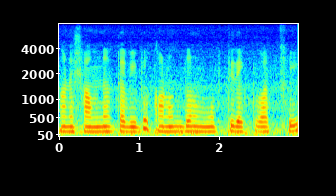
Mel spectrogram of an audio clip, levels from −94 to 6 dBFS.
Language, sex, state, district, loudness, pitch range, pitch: Bengali, male, West Bengal, Jalpaiguri, -19 LUFS, 130-135 Hz, 130 Hz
